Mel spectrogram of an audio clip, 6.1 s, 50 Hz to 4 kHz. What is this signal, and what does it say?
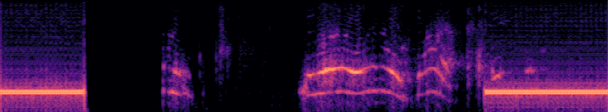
Ringback tone (North America), 440 + 480 Hz, with speech.
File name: rg-1600-unknown- - - .26723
